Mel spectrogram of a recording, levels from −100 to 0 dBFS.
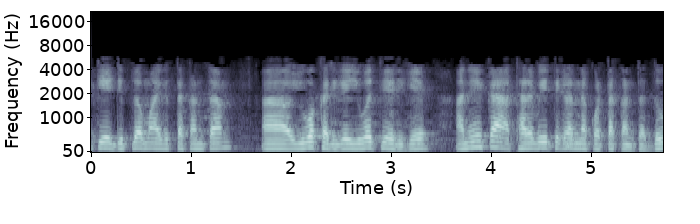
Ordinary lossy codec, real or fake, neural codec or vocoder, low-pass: MP3, 24 kbps; real; none; 7.2 kHz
